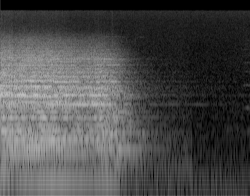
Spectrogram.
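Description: A loud, held orchestral chord from the drama's music score, a dramatic sting for the ghost's arrival, fading away after about a second and a half.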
